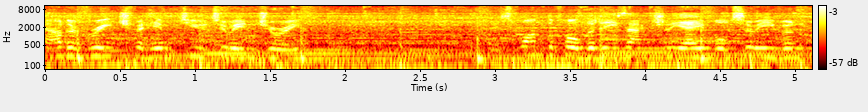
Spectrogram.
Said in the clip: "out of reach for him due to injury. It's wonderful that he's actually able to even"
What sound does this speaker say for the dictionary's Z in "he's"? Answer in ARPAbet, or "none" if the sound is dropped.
Z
